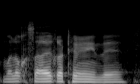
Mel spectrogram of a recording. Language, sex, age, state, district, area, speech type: Dogri, male, 18-30, Jammu and Kashmir, Jammu, urban, spontaneous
